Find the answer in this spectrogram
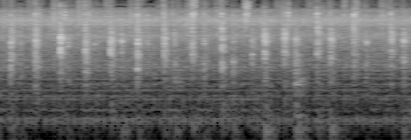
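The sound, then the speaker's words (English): A spinning prize wheel gives off many quick, evenly spaced ticks, each a crisp click from the pegs, in a steady rattling rhythm with no talk over it. “Oh, that wheel can really spin. It keeps on going, hey?”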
